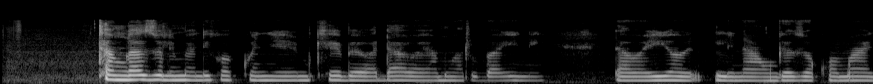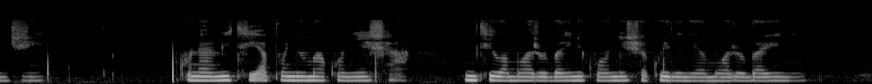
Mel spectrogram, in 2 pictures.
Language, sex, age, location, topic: Swahili, female, 18-24, Wajir, health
